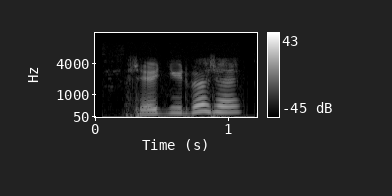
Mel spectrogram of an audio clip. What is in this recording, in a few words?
front door, radio bot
